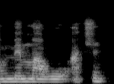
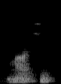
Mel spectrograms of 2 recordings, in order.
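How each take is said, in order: First: It is said in full as several words. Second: It is run together into one short word. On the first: "memawo action that we've cut it short" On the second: "we've cut it short and put it all together and say marching"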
